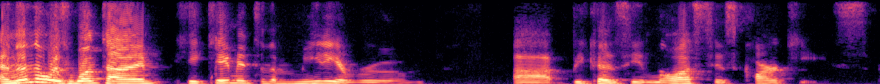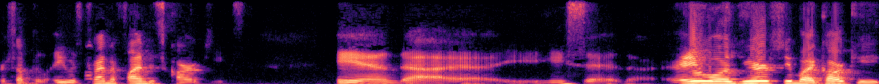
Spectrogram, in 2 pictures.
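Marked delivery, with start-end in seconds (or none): 11.7-13.2 throaty big-man voice pushed from the throat. Retelling a lost car keys question: low guttural Andre the Giant voice. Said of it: "in his low kind of guttural Andre the Giant voice".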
